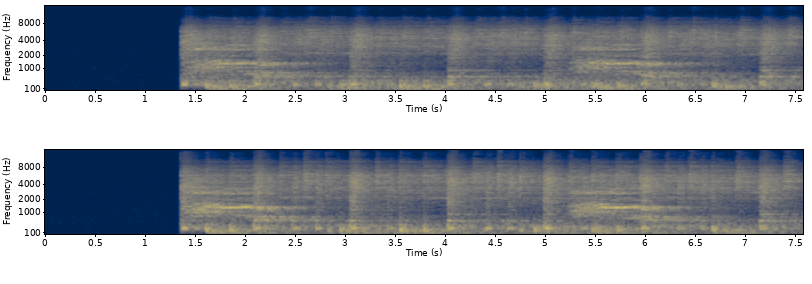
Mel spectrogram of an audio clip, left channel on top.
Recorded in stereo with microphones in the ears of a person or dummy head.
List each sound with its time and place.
1.3 s a scream: 45° right (ahead or behind), 1.5 m; by 7.5 s 40° right (ahead or behind), 3 m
